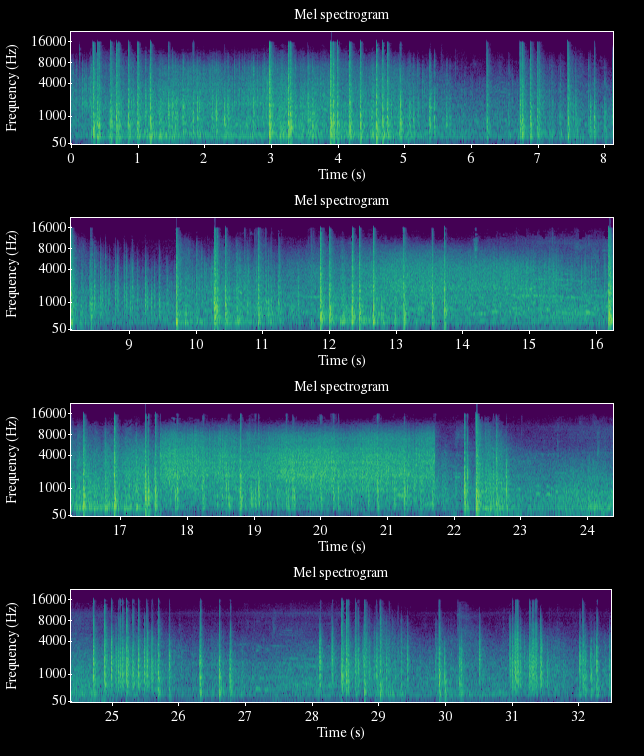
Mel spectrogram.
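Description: Aerial fireworks going off: a rapid, irregular series of sharp bangs and crackles from bursting shells. Past the middle it builds to a dense, loud stretch of crackling that cuts off abruptly, then scattered bangs carry on.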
